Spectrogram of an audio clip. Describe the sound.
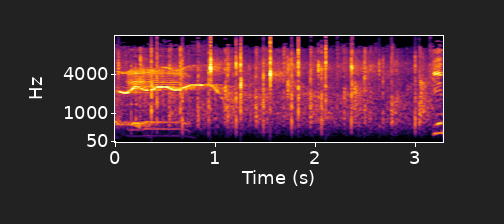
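Audience applause for a band in the Sala Julián Carrillo, many hands in dense, irregular claps, steady and fairly loud, with a sustained tonal voice or instrument note at the start and a brief voice at the end.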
